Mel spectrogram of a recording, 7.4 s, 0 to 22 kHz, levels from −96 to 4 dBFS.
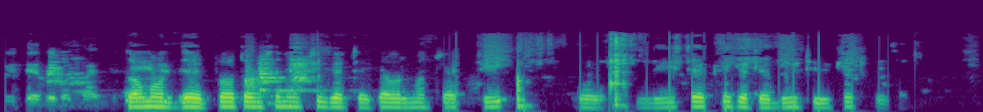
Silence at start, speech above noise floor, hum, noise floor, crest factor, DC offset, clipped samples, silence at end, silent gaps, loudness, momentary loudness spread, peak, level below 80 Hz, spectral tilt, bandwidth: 0.2 s; 46 dB; none; -65 dBFS; 18 dB; under 0.1%; under 0.1%; 0.75 s; none; -20 LUFS; 14 LU; -2 dBFS; -52 dBFS; -6.5 dB/octave; 7.6 kHz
